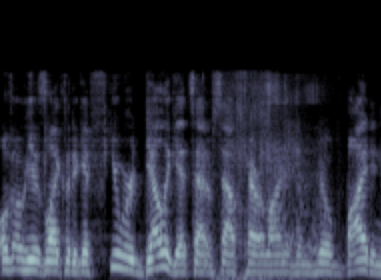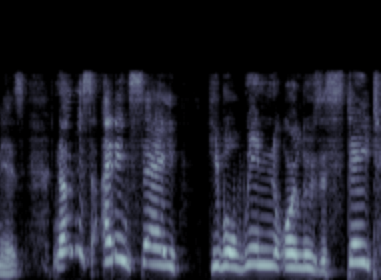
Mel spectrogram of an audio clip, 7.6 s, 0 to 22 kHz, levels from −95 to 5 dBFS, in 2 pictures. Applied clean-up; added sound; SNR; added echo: neural mask model DeepFilterNet 3.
